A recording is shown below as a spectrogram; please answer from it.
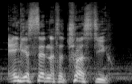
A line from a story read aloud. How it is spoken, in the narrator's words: I shouted back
